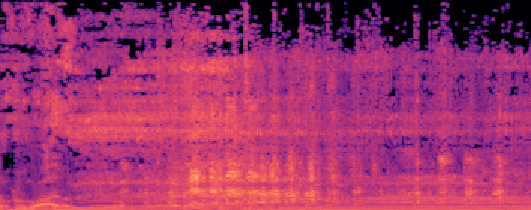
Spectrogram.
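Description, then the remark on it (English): A voice imitates a giant building air conditioner kicking in, a noise tied to living in Los Angeles: a rising, wavering hum that settles into a steady, loud droning whir with throaty buzzing undertones. “One of them is that noise, the noise of a giant air conditioner kicking in, because it goes.”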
